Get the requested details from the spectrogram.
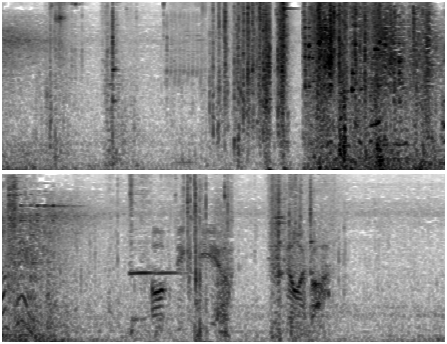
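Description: Short clicks and chimes sound as items are picked up.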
